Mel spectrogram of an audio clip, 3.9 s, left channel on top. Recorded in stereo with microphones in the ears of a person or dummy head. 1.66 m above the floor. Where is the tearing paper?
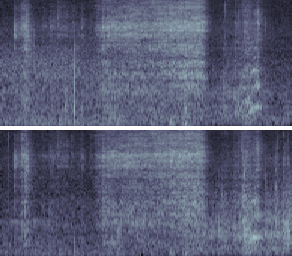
50° right (ahead or behind), 2.5 m.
